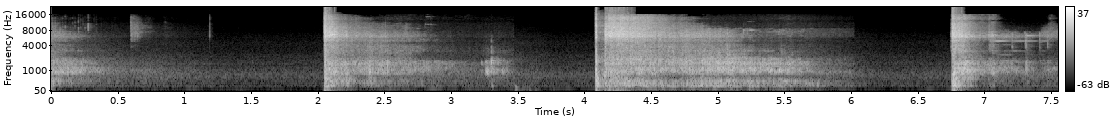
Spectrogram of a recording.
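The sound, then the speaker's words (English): Three loud pistol gunshot sound effects, spaced a couple of seconds apart, each a sharp crack with a ringing, echoing tail; the middle shot's decay lingers longest. No talking. “Is that what a 40 Smith & Wesson sounds like, though? I mean, if we're comedic gunshot sounds.”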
